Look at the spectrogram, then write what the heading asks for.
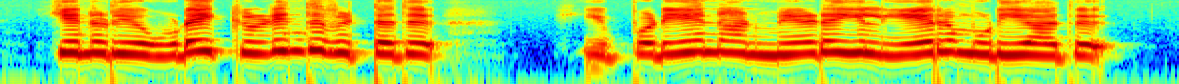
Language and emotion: Tamil, sad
